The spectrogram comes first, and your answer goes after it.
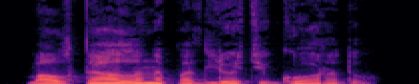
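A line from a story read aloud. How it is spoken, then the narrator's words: Whispered. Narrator (Russian): шепнул Эссен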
